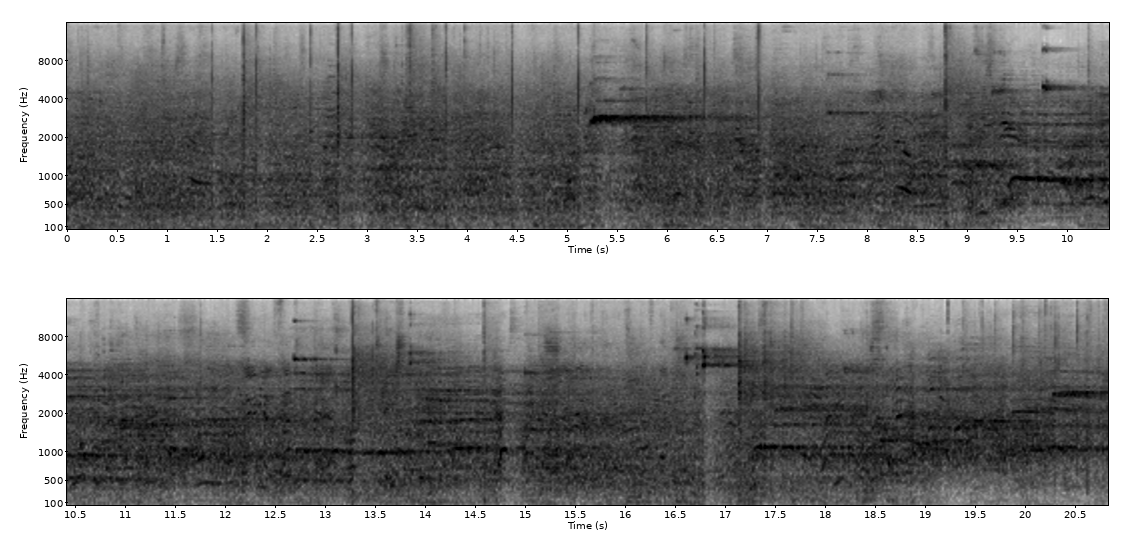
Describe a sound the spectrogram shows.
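A volleyball is struck with sharp slaps in a large echoing gym.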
